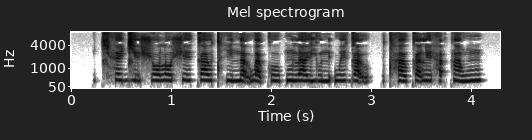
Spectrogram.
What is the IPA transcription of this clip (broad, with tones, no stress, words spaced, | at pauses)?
t͡ɕʰɛ˦ d͡ʑḛ˦˨ɪ̯ ʃɔ˦lɔ˦ ʃe˦ɪ̯ka˦ʊ̯tʰi˨ na̰˦˨ʊ̯ wa̰˦˨ʊ̯ko˦ʊ̯pũ˦la˦ɪ̯ ju˨nɪ˦ʔwe˦ ɡa̰˦˨ʊ̯ | tʰa˨ʊ̯kä̰˦˨ le˨hä˦ʔkã˨wũ˦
